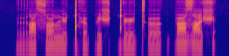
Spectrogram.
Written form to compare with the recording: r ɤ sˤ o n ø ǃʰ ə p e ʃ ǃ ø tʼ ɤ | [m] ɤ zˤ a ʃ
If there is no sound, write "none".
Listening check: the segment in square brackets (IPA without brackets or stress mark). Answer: p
